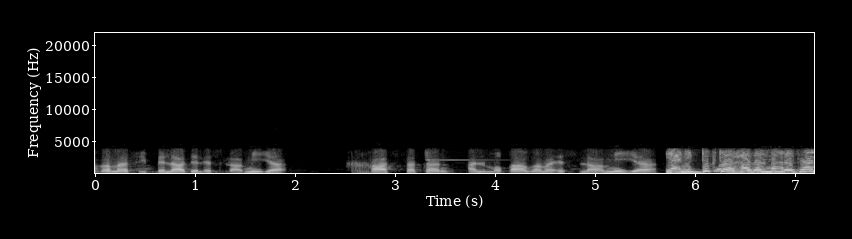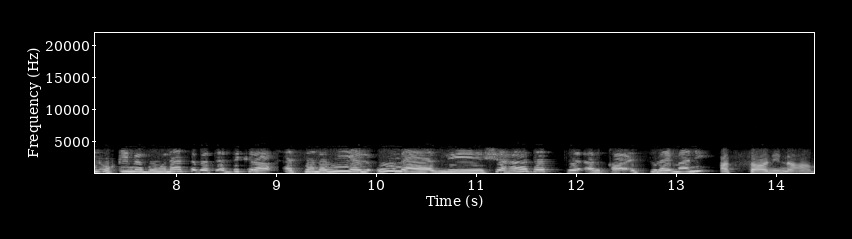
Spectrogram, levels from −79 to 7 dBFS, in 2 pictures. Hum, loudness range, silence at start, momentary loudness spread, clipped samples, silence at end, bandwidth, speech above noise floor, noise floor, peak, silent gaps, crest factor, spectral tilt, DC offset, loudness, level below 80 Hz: none; 6 LU; 0 s; 9 LU; under 0.1%; 0 s; 4.1 kHz; 50 dB; -73 dBFS; -6 dBFS; none; 16 dB; -8 dB/octave; under 0.1%; -23 LUFS; -68 dBFS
